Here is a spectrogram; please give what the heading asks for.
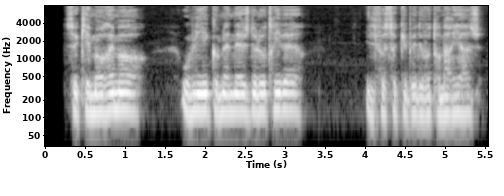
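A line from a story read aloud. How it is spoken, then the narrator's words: Curt voice. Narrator (French): continua-t-elle d'une voix brève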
